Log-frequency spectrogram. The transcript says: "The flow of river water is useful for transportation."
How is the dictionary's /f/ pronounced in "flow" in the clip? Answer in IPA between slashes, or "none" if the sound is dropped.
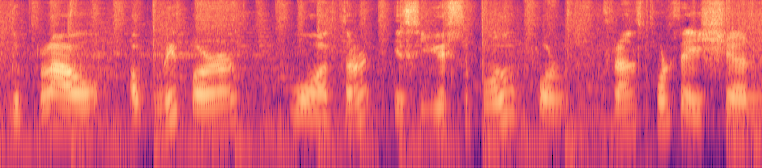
/p/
